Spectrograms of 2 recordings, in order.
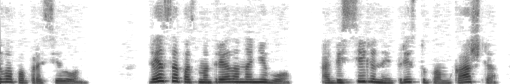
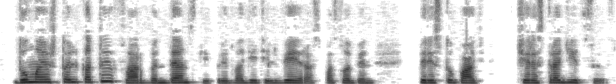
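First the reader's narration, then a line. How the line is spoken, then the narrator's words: Plain. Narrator (Russian): спросила она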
